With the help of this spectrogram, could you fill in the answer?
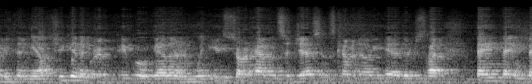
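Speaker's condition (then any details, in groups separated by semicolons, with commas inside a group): No condition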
